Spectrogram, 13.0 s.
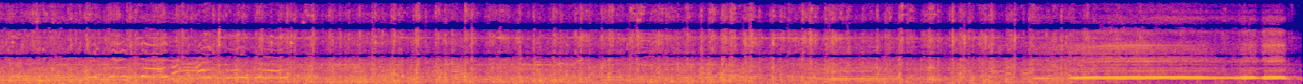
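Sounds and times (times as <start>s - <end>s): miniature train cars clattering: 0.0s - 13.0s
train chime whistle: 10.4s - 13.0s.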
